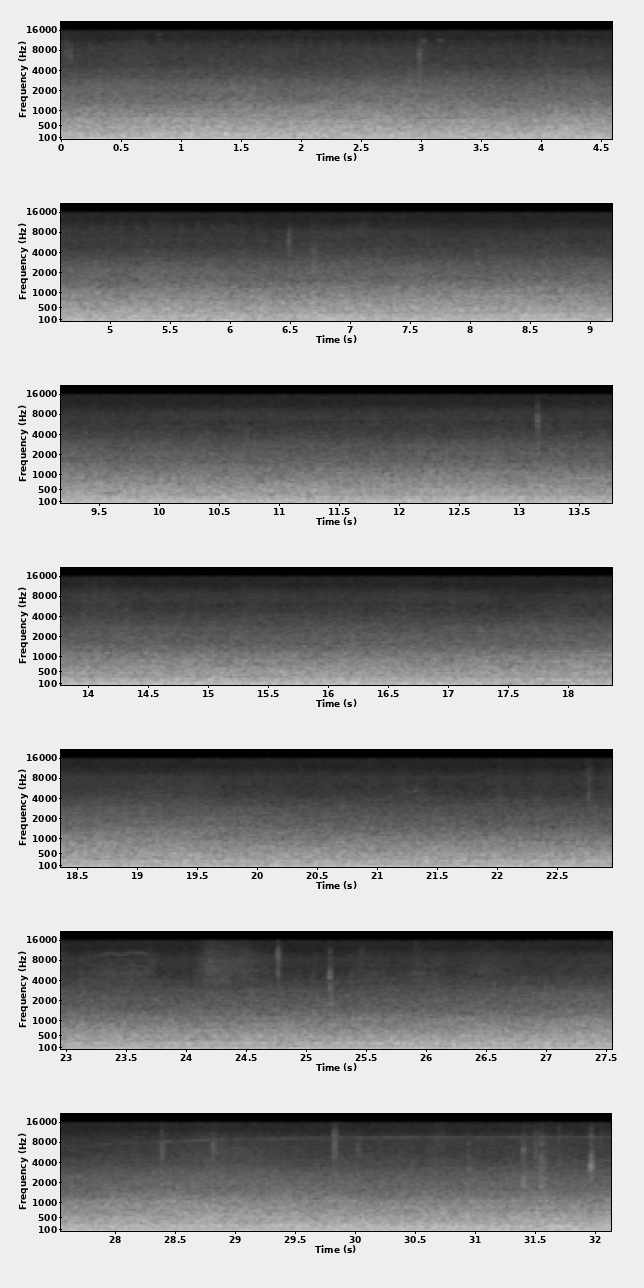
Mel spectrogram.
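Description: Inside the cab of a Mercedes-Benz truck cruising on a motorway: a steady low engine drone with road and tyre noise. The engine note shifts about eighteen seconds in.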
